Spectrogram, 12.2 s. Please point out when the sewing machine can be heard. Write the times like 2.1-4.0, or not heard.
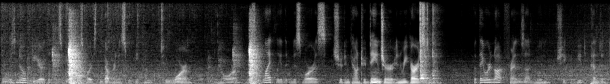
not heard.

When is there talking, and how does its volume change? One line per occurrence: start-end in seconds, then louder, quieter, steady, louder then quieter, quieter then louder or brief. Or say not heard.
0.0-8.8 louder
9.4-12.1 brief.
